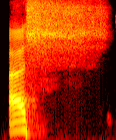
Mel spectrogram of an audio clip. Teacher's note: untuk huruf shin tengah lidah tapi cuma mengarah saja. Ash. No, tidak nempel.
